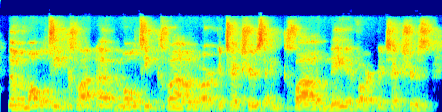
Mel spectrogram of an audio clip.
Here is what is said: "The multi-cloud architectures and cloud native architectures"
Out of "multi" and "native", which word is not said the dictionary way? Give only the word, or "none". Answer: none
